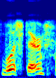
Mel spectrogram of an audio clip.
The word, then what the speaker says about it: Worcester: It's pronounced Worcester.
